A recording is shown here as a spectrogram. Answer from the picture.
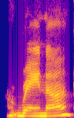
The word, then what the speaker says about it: Reina: You mentioned your grandmother, which, you know, with Reina, that's how you pronounce it. It's actually Reina's, I always say Rina, but Reina is probably my daughter and I's favorite restaurants, like our happy place.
